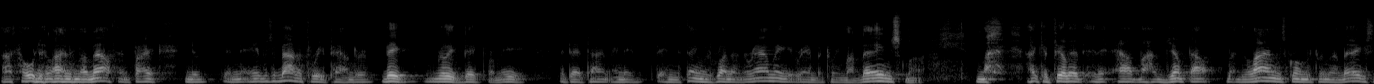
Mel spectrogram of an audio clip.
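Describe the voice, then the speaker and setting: Somewhat breathy and dark, mellow in tone, a man with an American accent talks at a fairly quick pace, medium pitch and fairly even intonation. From Texas, LaPorte. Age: 70s. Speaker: professional bass angler. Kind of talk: casual reminiscing monologue. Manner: halting, many restarts and fillers; laid back.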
